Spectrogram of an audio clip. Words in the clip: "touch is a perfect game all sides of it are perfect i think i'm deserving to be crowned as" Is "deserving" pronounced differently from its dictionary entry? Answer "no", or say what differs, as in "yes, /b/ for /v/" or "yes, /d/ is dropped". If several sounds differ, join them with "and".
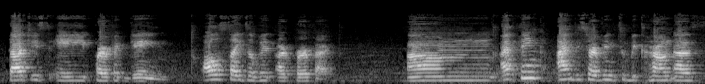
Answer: yes, /s/ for /z/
